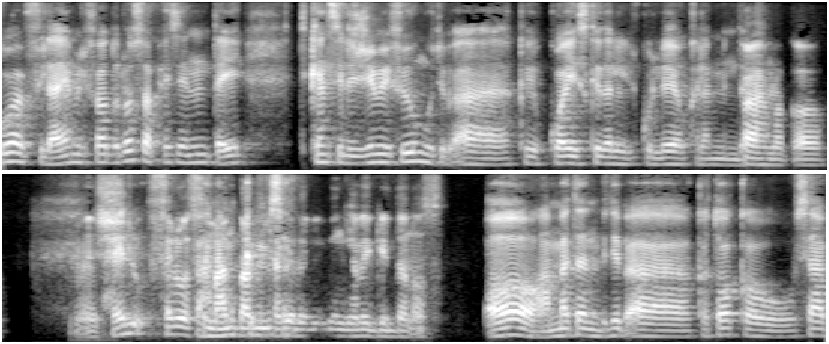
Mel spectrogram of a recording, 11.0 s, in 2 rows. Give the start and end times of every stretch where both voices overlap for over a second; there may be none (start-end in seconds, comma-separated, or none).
6.2-7.5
